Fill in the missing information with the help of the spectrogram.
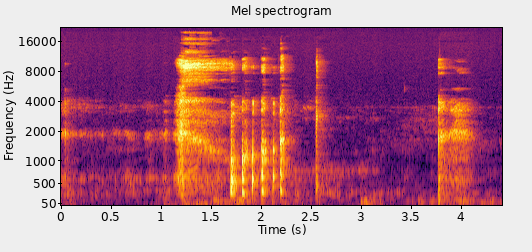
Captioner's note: laughs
